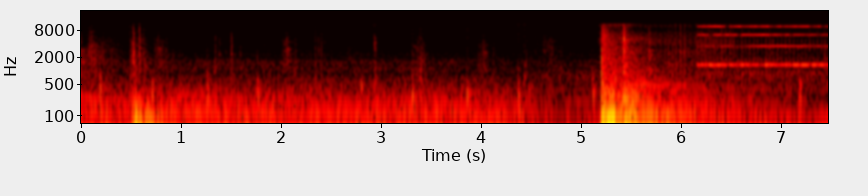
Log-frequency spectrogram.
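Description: A telephone rings in The Stanley Parable video game, a bright electronic tone that starts abruptly and sustains after a series of soft footsteps and thumps.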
